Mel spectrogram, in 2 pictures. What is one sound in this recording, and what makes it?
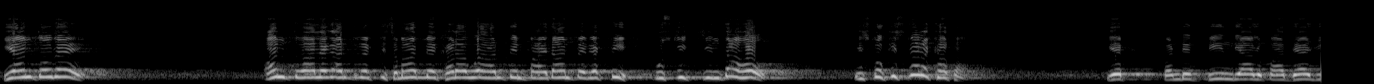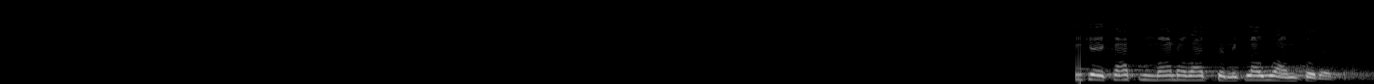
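An elderly man speaks forcefully into a microphone, in short bursts with pauses.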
